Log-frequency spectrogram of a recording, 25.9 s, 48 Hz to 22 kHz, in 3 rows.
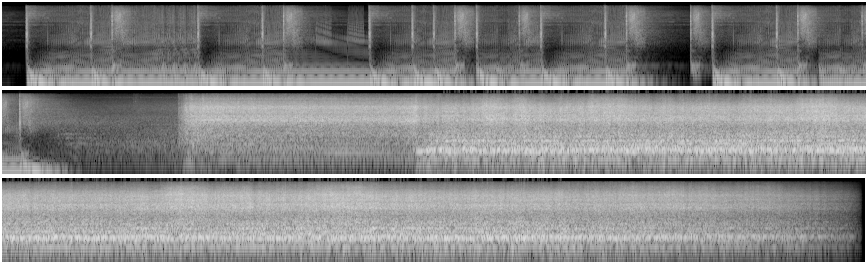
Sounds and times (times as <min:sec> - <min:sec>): Heavy engine (low frequency): 0:08.9 - 0:25.9.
